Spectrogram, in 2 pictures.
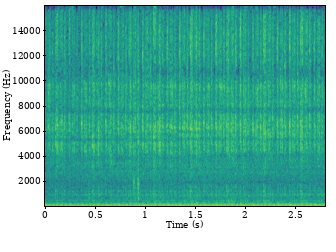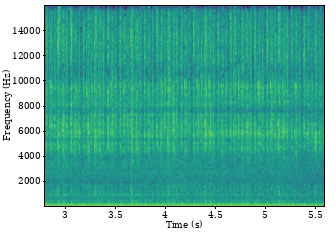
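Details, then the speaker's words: Cammed V8 truck (about 450 hp) after header gasket replacement, idling with one coil pack accidentally left unplugged: deep loping thump about three pulses a second, sounding like a four-cylinder with half the cylinders out; misfire. "now guys I realized that I sounded kind of like a four-cylinder because it kind of was running on four cylinders so I forgot to connect the coil pack"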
